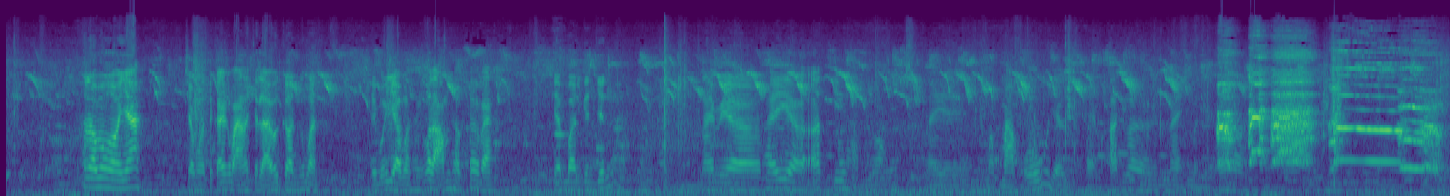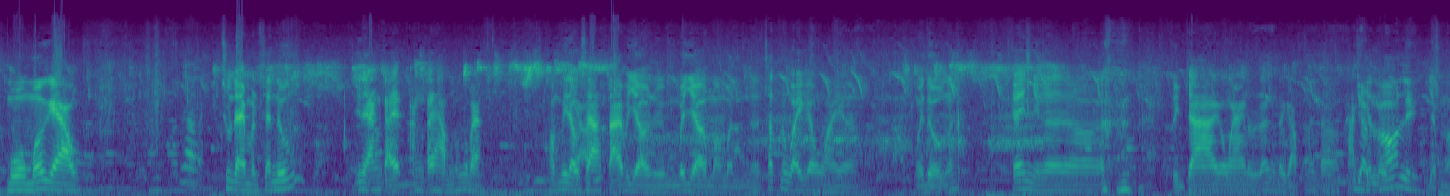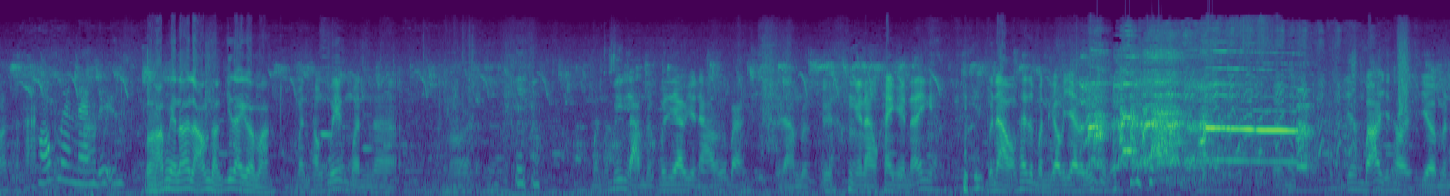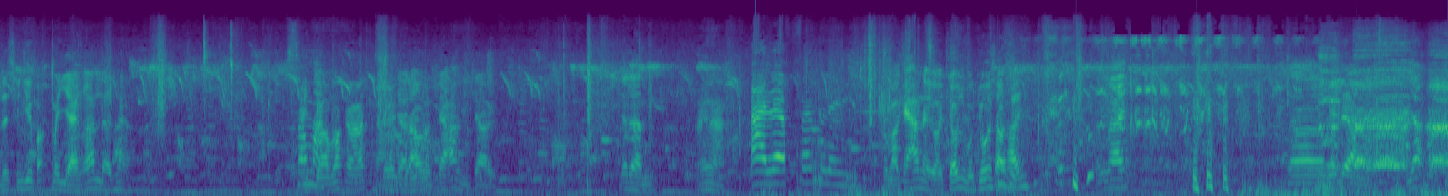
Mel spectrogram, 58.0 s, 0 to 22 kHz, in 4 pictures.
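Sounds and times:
rooster crowing: 12.2 - 14.6, 39.8 - 42.4, 56.7 - 57.9.

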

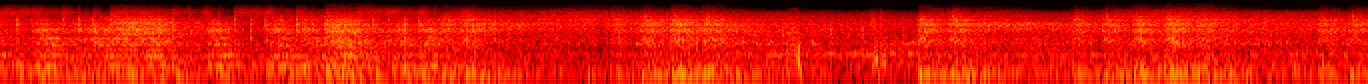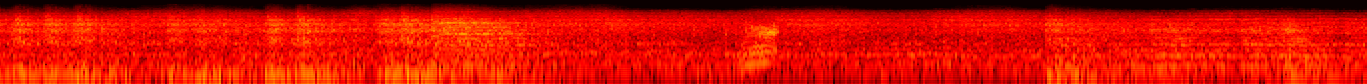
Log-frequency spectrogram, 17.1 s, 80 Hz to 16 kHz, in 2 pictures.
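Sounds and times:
background music: 0.0 - 17.0
noise effects: 2.7 - 8.3, 8.9 - 17.0.

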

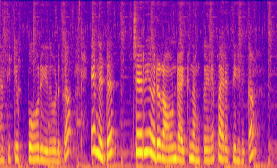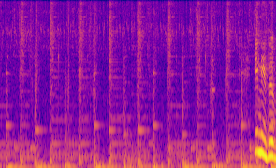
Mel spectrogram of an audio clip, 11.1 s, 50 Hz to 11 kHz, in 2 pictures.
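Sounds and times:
voice: 0.0 - 5.2, 10.6 - 11.0
background music with gliding notes: 0.0 - 11.0.

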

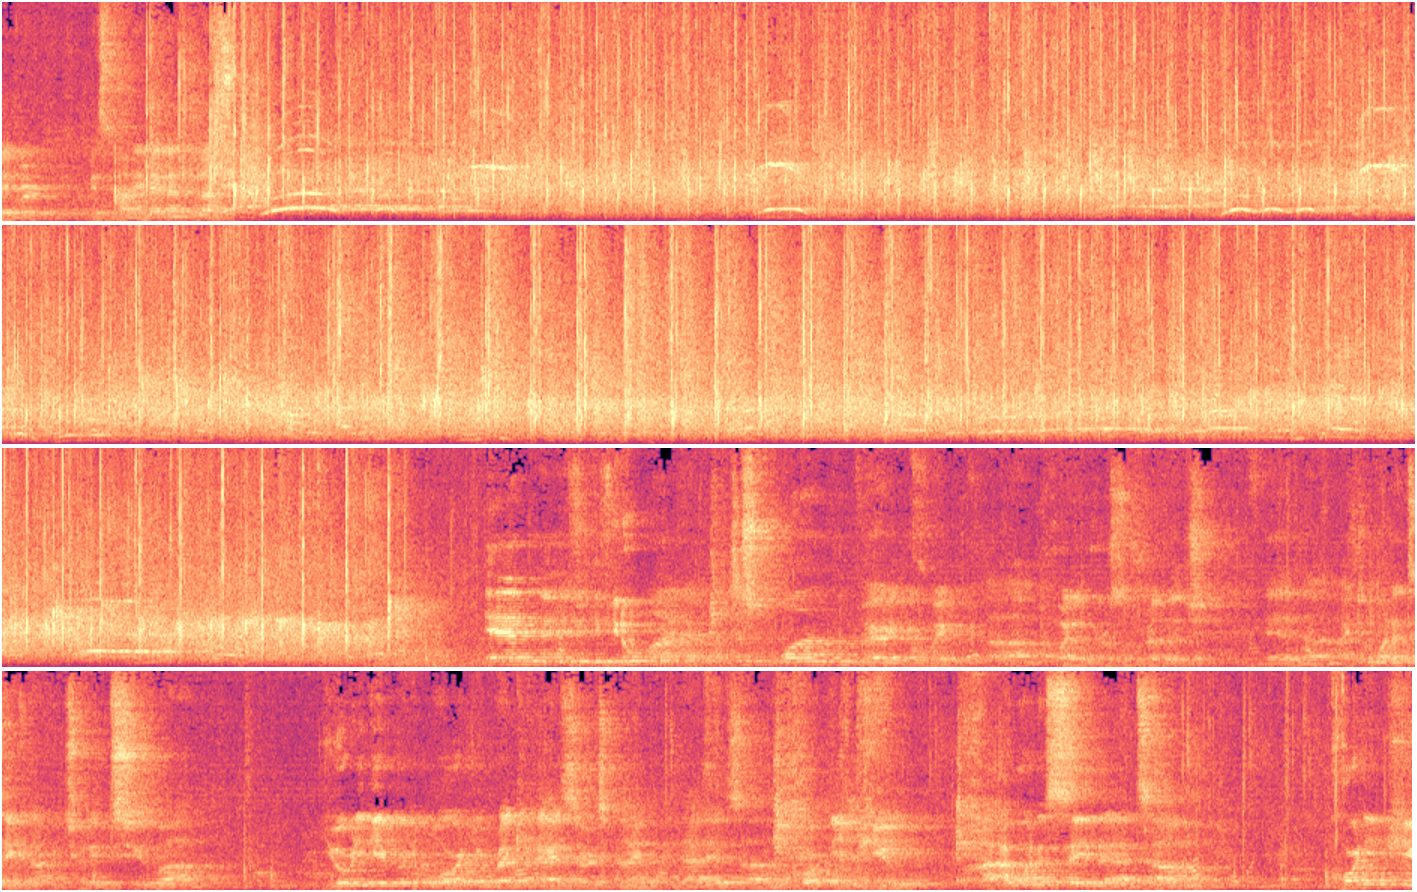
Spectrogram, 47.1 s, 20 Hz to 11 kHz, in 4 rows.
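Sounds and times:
audience applauding: 0.9 - 27.4
cheers and voices calling out: 1.7 - 4.4, 6.2 - 7.0, 9.2 - 16.9, 17.7 - 26.9.

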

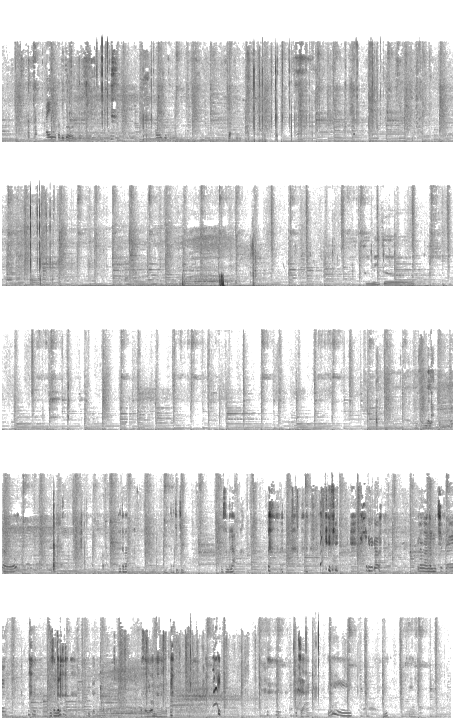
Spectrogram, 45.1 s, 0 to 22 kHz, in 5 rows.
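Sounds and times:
music with held notes: 0.0 - 45.0.

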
